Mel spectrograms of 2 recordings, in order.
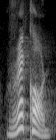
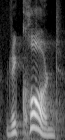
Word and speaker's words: record: Record, stress on the first syllable as a noun. Record, stress on the second syllable used as a verb.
